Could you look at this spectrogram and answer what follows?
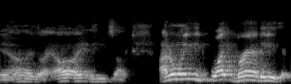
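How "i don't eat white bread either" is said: put-on crotchety, grumpy old man voice, loud and high. Retelling what a ninety-two-year-old man said: imitating Anderson's grumpy old man tone. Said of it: "he'd say it kind of that grumpy old man tone".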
